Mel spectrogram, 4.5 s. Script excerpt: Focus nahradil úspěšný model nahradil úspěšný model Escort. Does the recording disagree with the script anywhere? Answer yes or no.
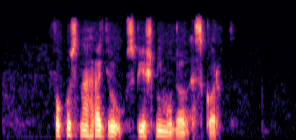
yes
